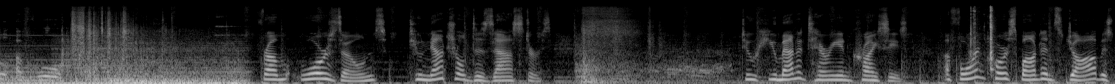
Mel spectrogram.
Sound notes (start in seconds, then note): 2.0 explosions; 5.8 thud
